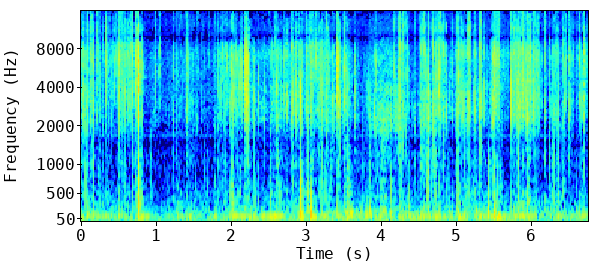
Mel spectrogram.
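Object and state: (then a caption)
Plastic gel-bead cold pack. A clear plastic cold pack filled with teal gel beads is pressed and rubbed against glass by fingertips with long nails. It makes a steady stream of crinkly, crackling plastic sounds with sharp bright snaps over a faint low hum.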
